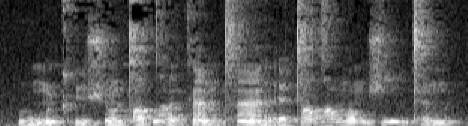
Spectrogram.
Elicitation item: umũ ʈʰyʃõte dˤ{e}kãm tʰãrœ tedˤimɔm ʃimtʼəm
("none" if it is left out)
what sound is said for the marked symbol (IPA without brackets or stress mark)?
ẽ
